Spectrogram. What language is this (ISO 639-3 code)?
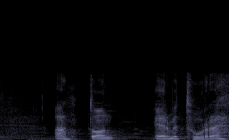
isl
